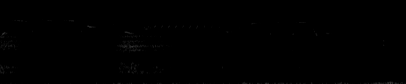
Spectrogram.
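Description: Faint songbird chirps and trills over quiet outdoor background, with a brief soft noise about a second in.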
